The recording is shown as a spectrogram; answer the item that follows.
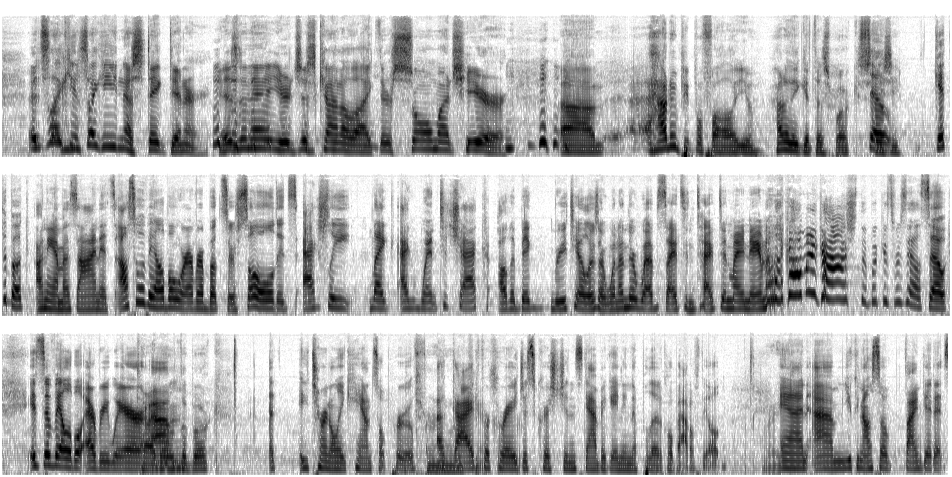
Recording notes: live from Western Conservative Summit 2022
